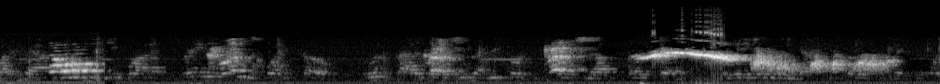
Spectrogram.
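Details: African grey parrot talking while playing fearlessly indoors: a run of short speech-like phrases with gaps between them, then a loud rising-and-falling whistle near the end followed by quick warbled notes.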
